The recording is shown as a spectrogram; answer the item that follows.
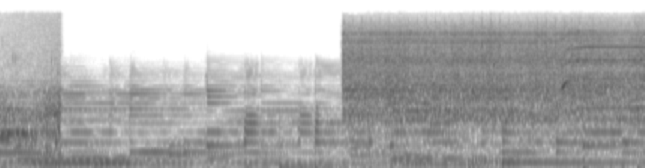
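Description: Background music, then a bit past halfway a cordless impact driver with a right-angle attachment starts driving a screw through an aluminum stair post mount, running steadily under the music.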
